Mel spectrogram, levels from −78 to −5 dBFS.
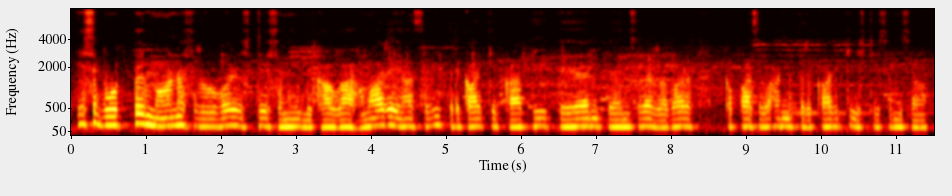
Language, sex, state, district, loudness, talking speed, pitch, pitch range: Hindi, male, Chhattisgarh, Bilaspur, -25 LUFS, 125 wpm, 135 Hz, 125-140 Hz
